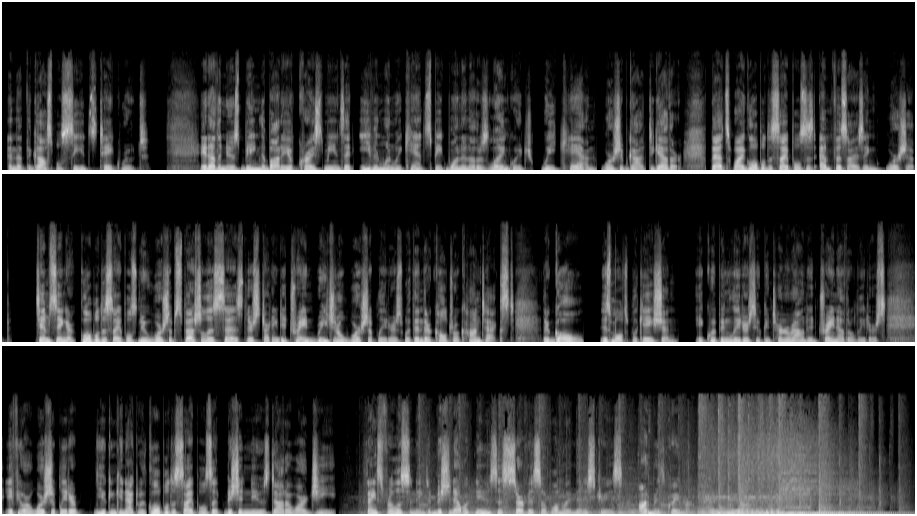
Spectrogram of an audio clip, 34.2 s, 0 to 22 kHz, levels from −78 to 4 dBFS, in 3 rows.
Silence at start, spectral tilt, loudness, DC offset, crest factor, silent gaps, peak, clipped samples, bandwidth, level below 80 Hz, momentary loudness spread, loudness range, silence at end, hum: 0.05 s; -4 dB/octave; -17 LUFS; under 0.1%; 16 dB; 6.65-6.69 s, 8.81-8.85 s, 11.56-11.63 s, 11.74-11.81 s, 18.73-18.83 s, 19.87-20.02 s; -2 dBFS; under 0.1%; 16 kHz; -28 dBFS; 8 LU; 4 LU; 0 s; none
